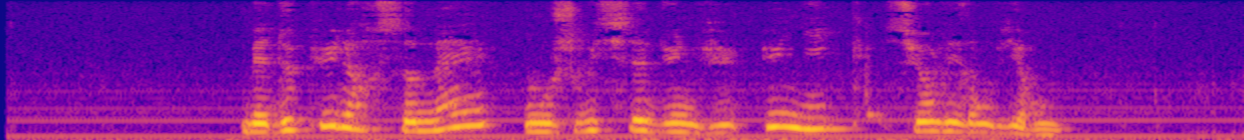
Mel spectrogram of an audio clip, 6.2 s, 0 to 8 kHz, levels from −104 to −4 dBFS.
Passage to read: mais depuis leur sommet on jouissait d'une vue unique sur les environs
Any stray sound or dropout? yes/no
no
